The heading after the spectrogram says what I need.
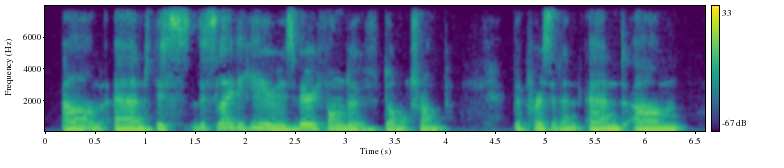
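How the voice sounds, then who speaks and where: At a fairly slow pace, a woman speaks in a somewhat breathy voice of medium pitch with a dark, mellow tone. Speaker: psychic reader. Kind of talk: Q&A monologue answering viewer questions. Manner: hesitant, many fillers.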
